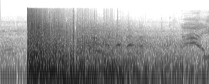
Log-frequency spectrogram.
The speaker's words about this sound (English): The American soldiers say three roadside bombs have been destroyed in this blast.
